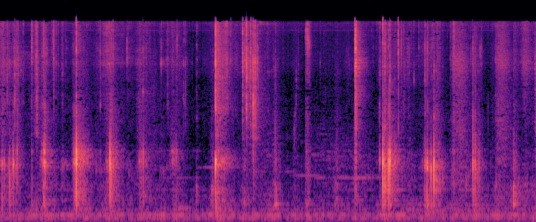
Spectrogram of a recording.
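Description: A thin, crisp snack being bitten and chewed close to the microphone: irregular sharp crunches, the loudest about a second in, near three seconds and around six seconds.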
